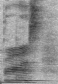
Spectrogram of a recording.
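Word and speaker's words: Brews: It sounds like I'm saying bruise, like a skin bruise, but it's B-R-E-W-S, bruise.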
